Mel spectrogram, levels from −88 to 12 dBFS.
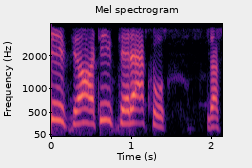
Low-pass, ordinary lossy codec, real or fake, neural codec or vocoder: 3.6 kHz; none; fake; codec, 24 kHz, 6 kbps, HILCodec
